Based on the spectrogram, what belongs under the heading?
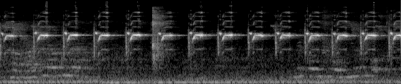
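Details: Bar-winged prinia, known locally as ciblek sawah, singing hard for tutoring and luring: repeated high, sharp chip notes about three per second over a low background rumble, with one broad noisy click midway.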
